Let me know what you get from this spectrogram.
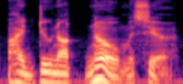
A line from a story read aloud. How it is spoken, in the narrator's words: she said, her voice unsteady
